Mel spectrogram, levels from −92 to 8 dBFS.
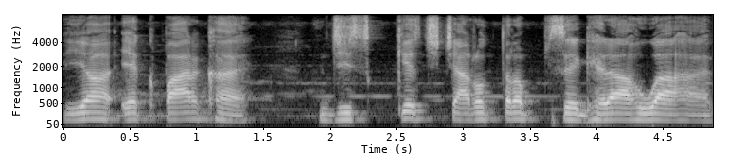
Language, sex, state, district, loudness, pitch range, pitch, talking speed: Hindi, male, Jharkhand, Palamu, -15 LUFS, 125-140 Hz, 135 Hz, 135 wpm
